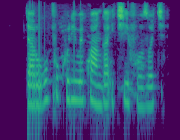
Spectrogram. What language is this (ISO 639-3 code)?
kin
